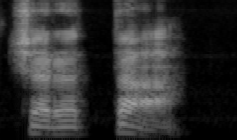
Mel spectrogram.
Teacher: So this becomes charata. Note that the N has dropped out. This N is present only in the nominative and accusative singular.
